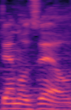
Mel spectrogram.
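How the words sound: The word is said with a French-sounding pronunciation. The speaker calls it right. "it is pronounced Demoiselle, It's meant to be said with a French undertone"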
